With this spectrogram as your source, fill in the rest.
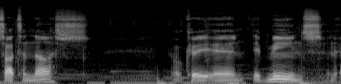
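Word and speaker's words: Σατανᾶς: All right, pronounced Satanas.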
